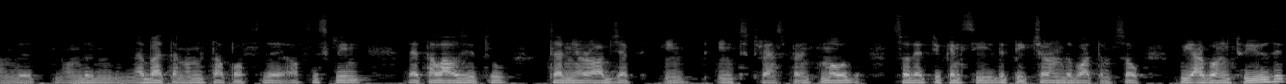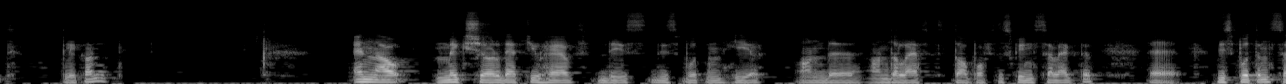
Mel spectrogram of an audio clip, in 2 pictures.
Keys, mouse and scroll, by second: 4.9 click, 6.4-8.4 drag, 12.0 click, 12.6 click, 14.2 click.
